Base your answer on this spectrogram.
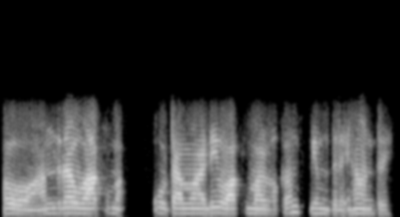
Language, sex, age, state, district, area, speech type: Kannada, female, 30-45, Karnataka, Koppal, urban, conversation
